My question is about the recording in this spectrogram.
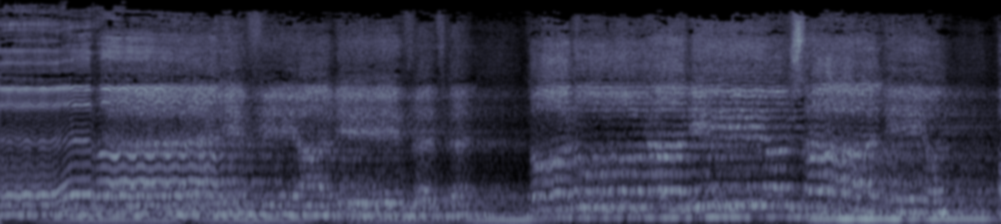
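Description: Byzantine chant: a voice sings long, ornamented lines without pause over a held low drone (the ison). The drone moves to a new note twice.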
